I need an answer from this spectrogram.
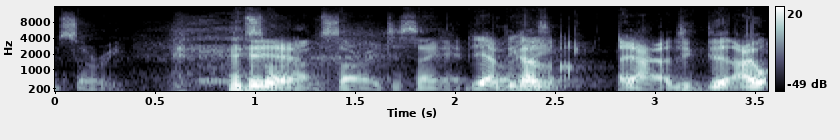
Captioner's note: chuckles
